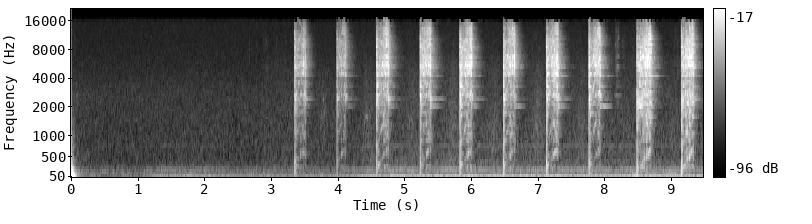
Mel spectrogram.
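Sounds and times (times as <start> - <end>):
knife being sharpened: 3.4 - 9.4.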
